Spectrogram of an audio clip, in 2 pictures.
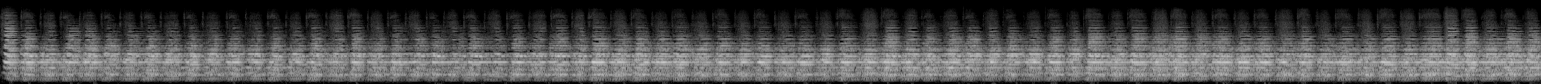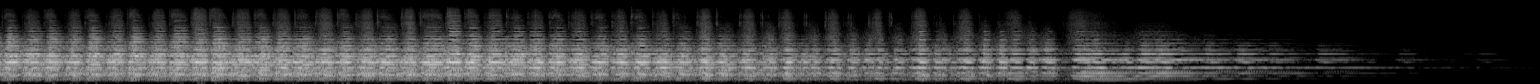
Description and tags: Khaen Symphony 2
Created by Kimathi Moore for use in the Make Noise Morphagene.
“The sounds I've tried sound very good for the Morphagene i hope, and are very personal to me. That was bound to happen, they're now like new creatures to me, listening to them over and over again has made them very endearing to me. I also added my frame drums which I thought would be a good addition, sound tools, heater, Julie Gillum's woodstove, and a small minimalist piano composition.. In addition to the roster 2 of them are from Liz Lang, whom I wanted to include here as she was my sound/composition mentor.”
mgreel, morphagene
